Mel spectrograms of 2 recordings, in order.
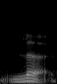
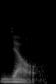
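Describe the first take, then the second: First: The syllable is said as le. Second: The syllable is said as yao. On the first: This is the present-day reading. "we read as 乐 today" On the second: This is the reading used in the past. "used to be read as 要"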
